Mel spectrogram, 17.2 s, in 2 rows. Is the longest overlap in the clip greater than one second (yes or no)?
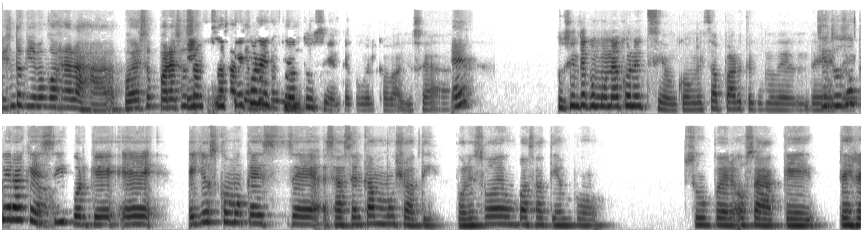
yes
